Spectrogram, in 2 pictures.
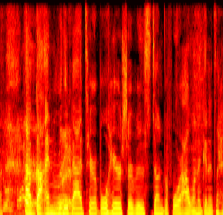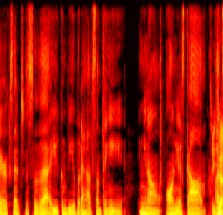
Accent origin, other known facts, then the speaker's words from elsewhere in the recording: Hamilton, New Jersey, United States; So I grew up in Hamilton, New Jersey.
